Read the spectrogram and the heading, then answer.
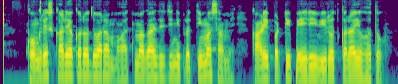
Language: Gujarati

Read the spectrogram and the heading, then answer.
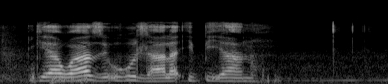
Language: South Ndebele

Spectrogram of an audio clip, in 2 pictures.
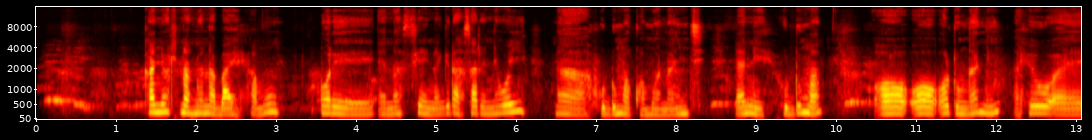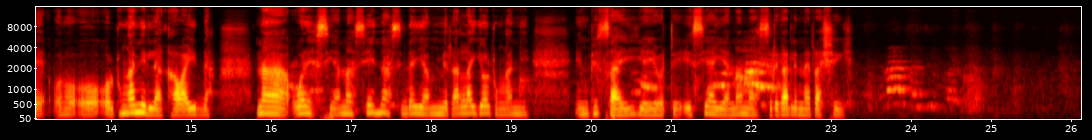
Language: Masai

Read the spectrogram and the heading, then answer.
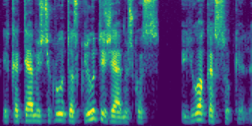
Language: Lithuanian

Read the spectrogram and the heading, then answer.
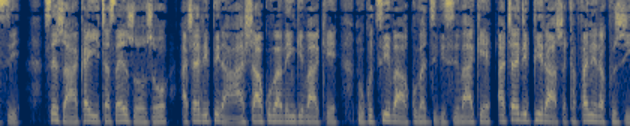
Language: Shona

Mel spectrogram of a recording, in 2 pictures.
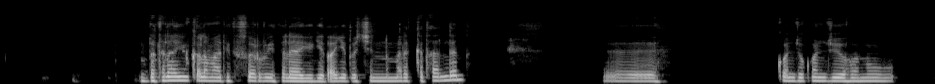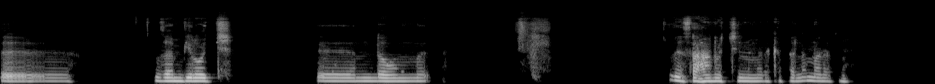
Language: Amharic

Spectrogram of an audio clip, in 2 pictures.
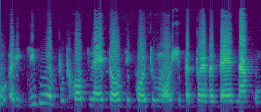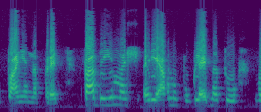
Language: Bulgarian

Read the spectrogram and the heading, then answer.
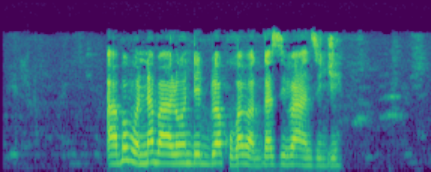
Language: Ganda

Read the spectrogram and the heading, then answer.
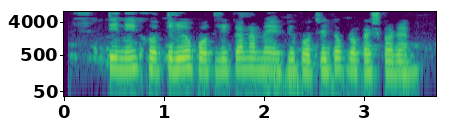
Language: Bangla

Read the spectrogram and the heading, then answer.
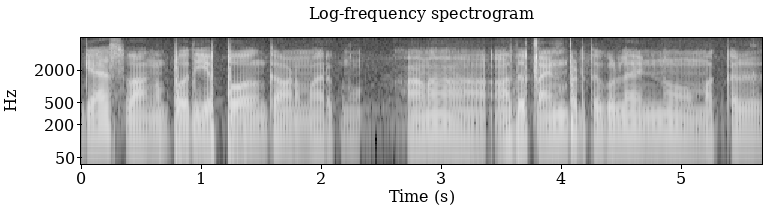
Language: Tamil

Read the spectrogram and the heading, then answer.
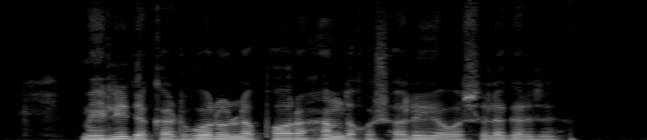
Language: Pashto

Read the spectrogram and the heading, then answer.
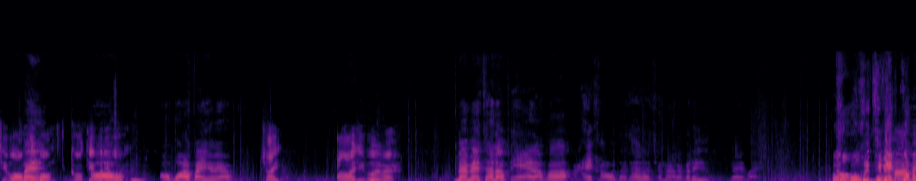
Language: Thai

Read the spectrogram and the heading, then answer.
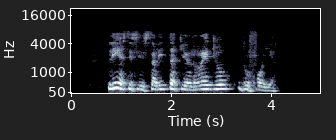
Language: Esperanto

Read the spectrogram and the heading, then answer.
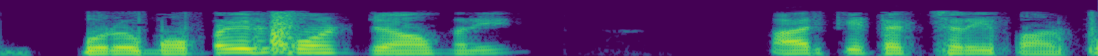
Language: Tamil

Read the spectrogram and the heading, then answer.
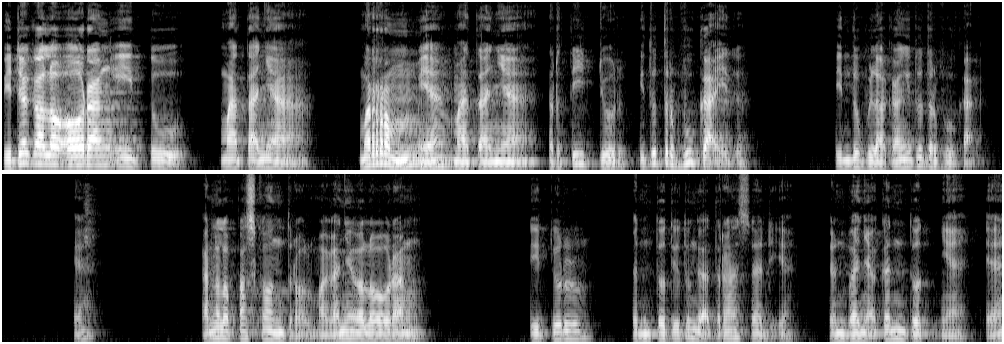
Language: Indonesian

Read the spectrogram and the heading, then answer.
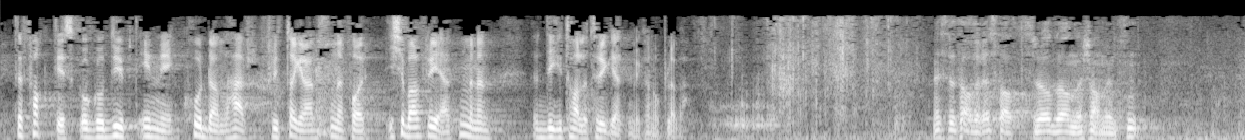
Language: Norwegian Nynorsk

